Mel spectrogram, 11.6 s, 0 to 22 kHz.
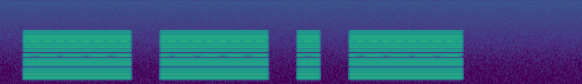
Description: Train horn signal, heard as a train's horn. 2 long, 1 short, 1 long. On North American railways: approaching a public crossing.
